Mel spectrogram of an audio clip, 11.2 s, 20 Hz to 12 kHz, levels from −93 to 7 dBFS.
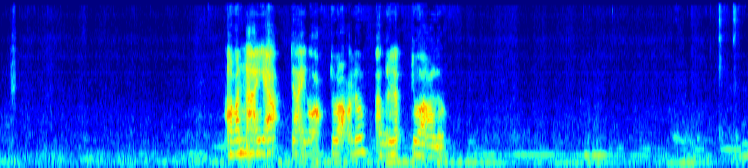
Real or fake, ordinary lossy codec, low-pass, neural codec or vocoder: fake; AAC, 48 kbps; 10.8 kHz; codec, 24 kHz, 3 kbps, HILCodec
